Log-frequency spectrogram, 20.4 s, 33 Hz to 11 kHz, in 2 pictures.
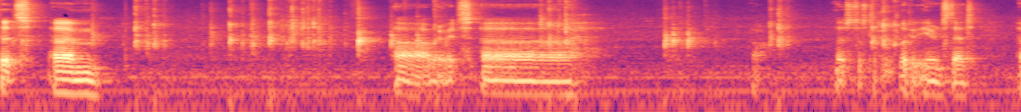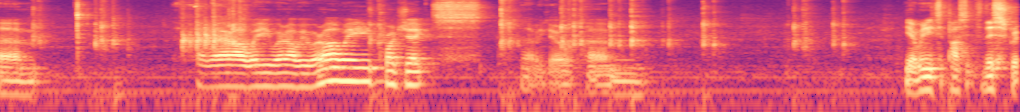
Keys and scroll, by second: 0.0-8.2 typing, 1.2 ctrl+w, 2.2 ctrl+p, 7.0 Return, 8.6 ctrl+a, 8.7 ctrl+l, 10.4-14.0 typing, 15.1-18.4 typing.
